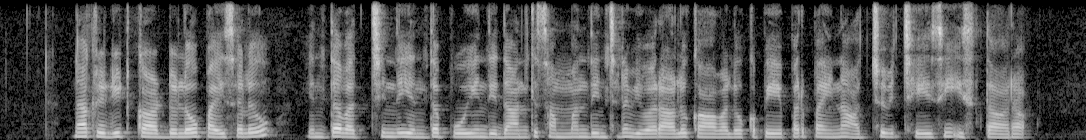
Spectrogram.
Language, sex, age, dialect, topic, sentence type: Telugu, female, 25-30, Telangana, banking, question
